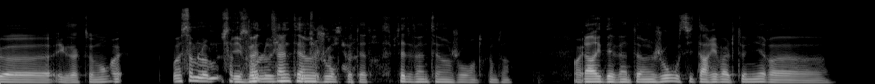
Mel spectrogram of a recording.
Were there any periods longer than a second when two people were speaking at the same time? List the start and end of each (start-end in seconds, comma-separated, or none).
2.3-3.5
